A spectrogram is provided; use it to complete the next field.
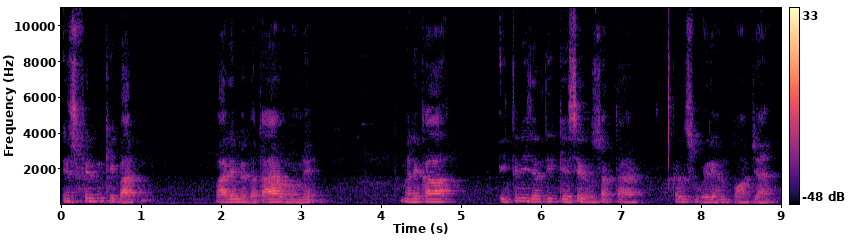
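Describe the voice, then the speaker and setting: Audible room echo and noticeable background noise surround a man with a fairly high pitch. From Punjab (Lahore area). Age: 80s+. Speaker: interfaith organization president. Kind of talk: press conference speech.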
